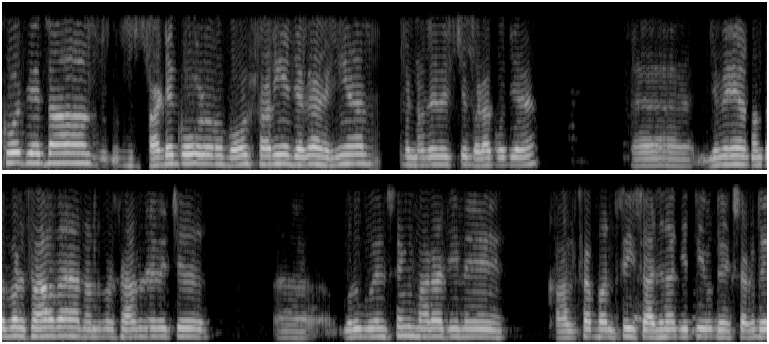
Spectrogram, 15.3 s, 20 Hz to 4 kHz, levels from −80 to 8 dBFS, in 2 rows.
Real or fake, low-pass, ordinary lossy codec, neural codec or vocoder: fake; 3.6 kHz; none; vocoder, 22.05 kHz, 80 mel bands, Vocos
